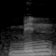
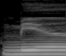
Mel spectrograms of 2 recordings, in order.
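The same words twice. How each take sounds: First: The final n is pronounced clearly. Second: The final n is hidden in a nasal sound. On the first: The speaker calls it wrong. "മിൻ എന്ന് പറയേണ്ട" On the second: The speaker calls it right. "മിൻ എന്ന് പറയാം"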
